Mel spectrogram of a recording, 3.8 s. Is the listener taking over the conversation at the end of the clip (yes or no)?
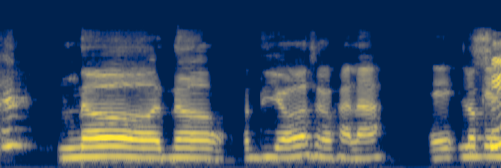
yes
